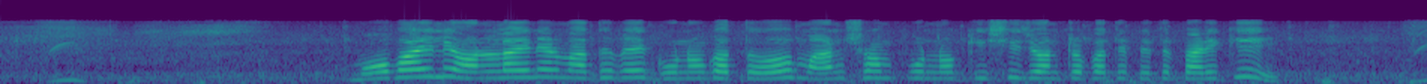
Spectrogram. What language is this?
Bangla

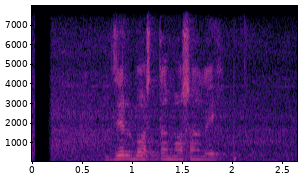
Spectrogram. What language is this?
Nepali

